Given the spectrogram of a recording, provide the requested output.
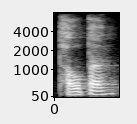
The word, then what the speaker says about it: POPA: a thing that the POPA, is that the correct pronunciation? Yes, Popa, right?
